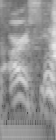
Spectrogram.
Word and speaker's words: Arceus: It's Arceus. – I said Arceus. – Okay, hold on. Did they say how it was pronounced in the games? – They pronounce it in the anime as Arceus. – They pronounce it in the anime, bro. It's Arceus.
